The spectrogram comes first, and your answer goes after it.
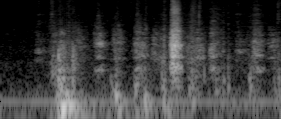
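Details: Pet dog searching for its owner during a game of hide-and-seek indoors; a few short, breathy panting or sniffing bursts, one stronger puff near the middle, with quiet room noise and a low steady hum.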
